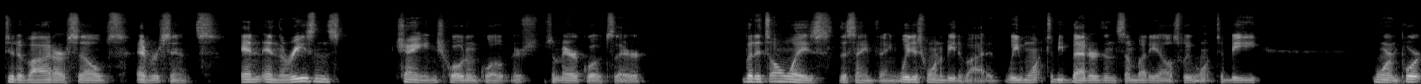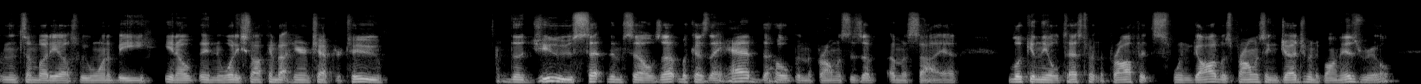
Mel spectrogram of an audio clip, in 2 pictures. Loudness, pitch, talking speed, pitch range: -27 LUFS, 105 Hz, 190 wpm, 100-120 Hz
